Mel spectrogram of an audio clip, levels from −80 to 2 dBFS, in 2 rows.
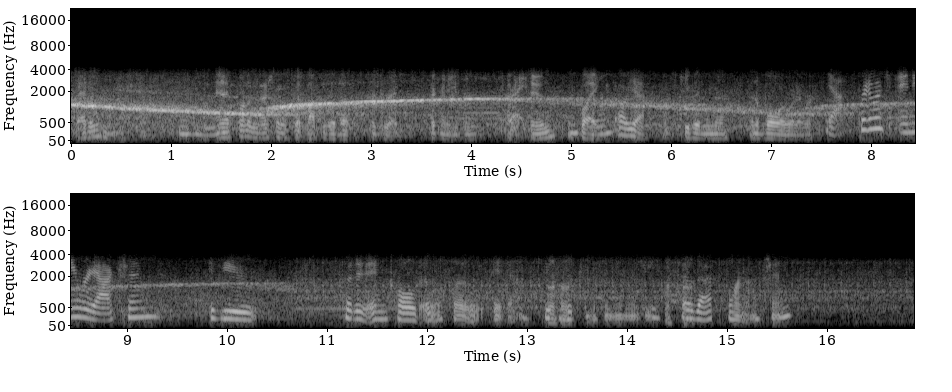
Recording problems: phone-call audio
traffic noise; very loud; throughout; 5 dB above the speech

